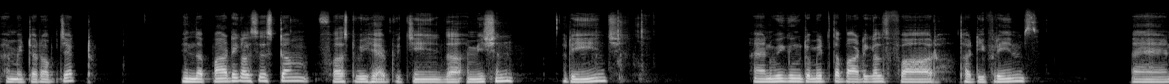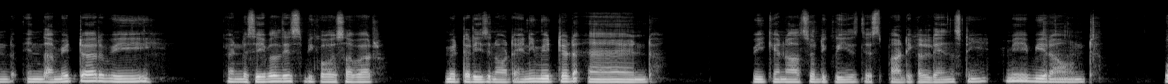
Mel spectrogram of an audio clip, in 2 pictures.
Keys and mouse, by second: 1.3 middle click, 2.7 click, 3.6-6.8 drag, 10.4 click, 11.1 click, 13.6 click, 14.6-15.2 middle drag, 16.9-19.9 drag, 21.2-23.1 drag.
